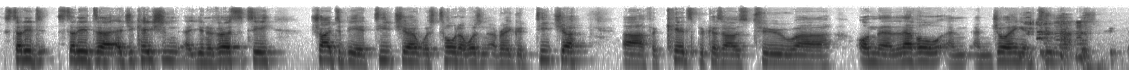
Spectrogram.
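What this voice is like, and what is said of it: Mixed British and Chicago accent. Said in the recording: “my accent is south side of Chicago, stroke UK ... A Brit originally”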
